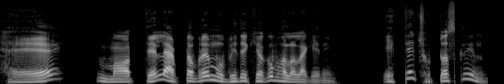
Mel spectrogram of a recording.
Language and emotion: Odia, disgusted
